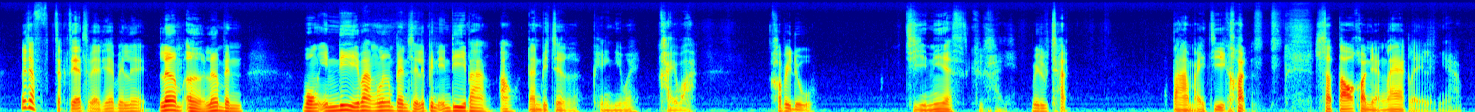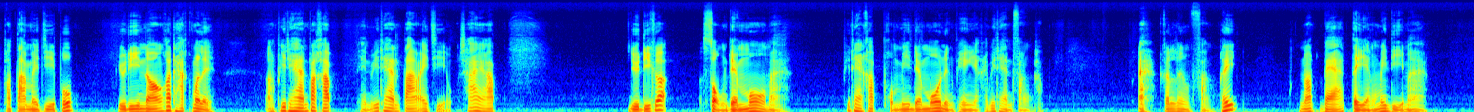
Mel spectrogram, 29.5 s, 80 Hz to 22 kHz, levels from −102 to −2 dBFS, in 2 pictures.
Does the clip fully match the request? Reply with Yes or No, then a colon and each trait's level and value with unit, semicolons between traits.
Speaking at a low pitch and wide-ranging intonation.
Yes: low, 100 Hz; wide, 6.1 semitones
